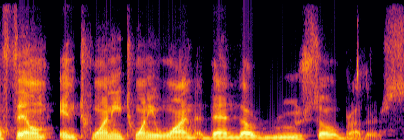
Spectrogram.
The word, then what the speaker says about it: Russo: I said the Razzo brothers. Yeah. – So it's Russo. Yeah. It's how it's pronounced.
